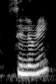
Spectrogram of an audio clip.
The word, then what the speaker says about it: ciliary: Ciliary, ciliary muscles. You can pronunciation is given. You can take the help from this. SIL, ciliary, like ciliary muscles.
